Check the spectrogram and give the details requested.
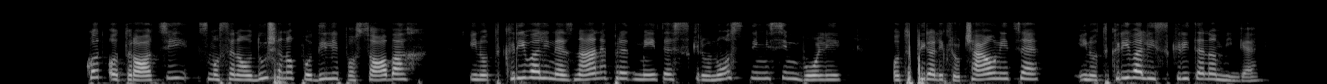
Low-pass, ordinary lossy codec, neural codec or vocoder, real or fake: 7.2 kHz; none; codec, 16 kHz, 6 kbps, DAC; fake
